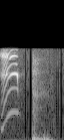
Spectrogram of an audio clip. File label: eep, pain, sultry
